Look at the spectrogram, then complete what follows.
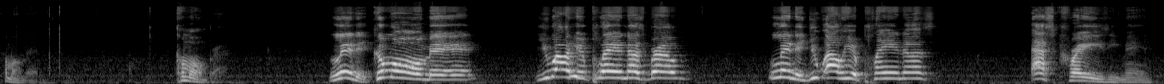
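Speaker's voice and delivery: worked up, agitated, upset, swooping rising pitch. Speaker complaining about someone's videos and getting worked up, upset. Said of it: "I'm getting upset".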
